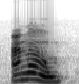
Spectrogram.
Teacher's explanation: O não é minha sílaba tônica e ele está no último, então eu digo que essa palavra ela vai ser oxítona.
